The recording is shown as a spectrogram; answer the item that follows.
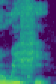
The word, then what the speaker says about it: Wi-Fi: So while it's exactly the same, even though we don't have the dash, the pronunciation is very different because we don't have the Y in French. We only have E.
